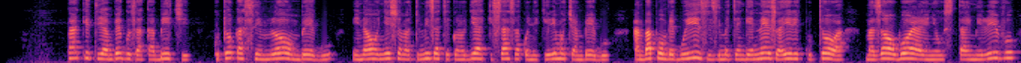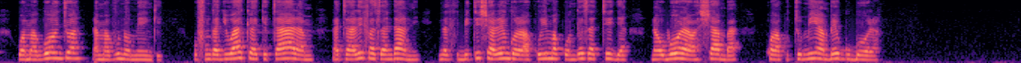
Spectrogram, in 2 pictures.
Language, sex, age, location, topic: Swahili, female, 25-35, Dar es Salaam, agriculture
